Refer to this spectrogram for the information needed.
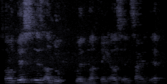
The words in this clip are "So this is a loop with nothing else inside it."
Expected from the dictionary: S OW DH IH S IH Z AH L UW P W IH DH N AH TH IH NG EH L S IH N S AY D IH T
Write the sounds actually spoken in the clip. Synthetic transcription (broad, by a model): S OW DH IH S IH Z AH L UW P W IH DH N AH TH IH NG EH L S IH N S AY D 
